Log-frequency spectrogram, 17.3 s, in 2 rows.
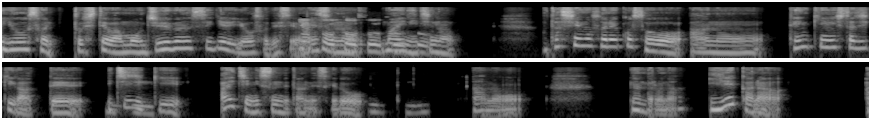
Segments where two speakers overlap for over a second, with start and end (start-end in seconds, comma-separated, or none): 3.0-4.3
